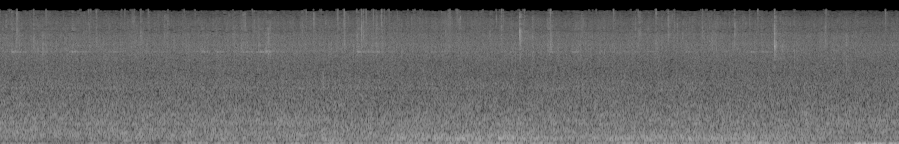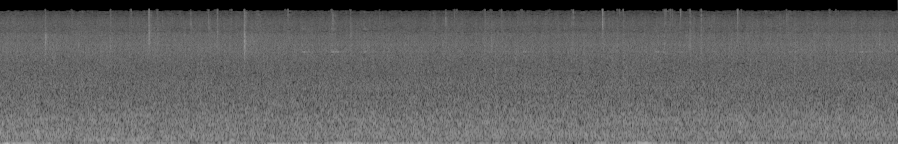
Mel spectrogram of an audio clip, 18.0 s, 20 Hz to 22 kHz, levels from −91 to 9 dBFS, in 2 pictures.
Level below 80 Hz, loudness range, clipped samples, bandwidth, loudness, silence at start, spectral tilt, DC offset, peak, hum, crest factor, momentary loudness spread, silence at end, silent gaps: -38 dBFS; 3 LU; under 0.1%; 17 kHz; -25 LUFS; 0 s; -2 dB/octave; under 0.1%; 0 dBFS; none; 26 dB; 3 LU; 0 s; none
